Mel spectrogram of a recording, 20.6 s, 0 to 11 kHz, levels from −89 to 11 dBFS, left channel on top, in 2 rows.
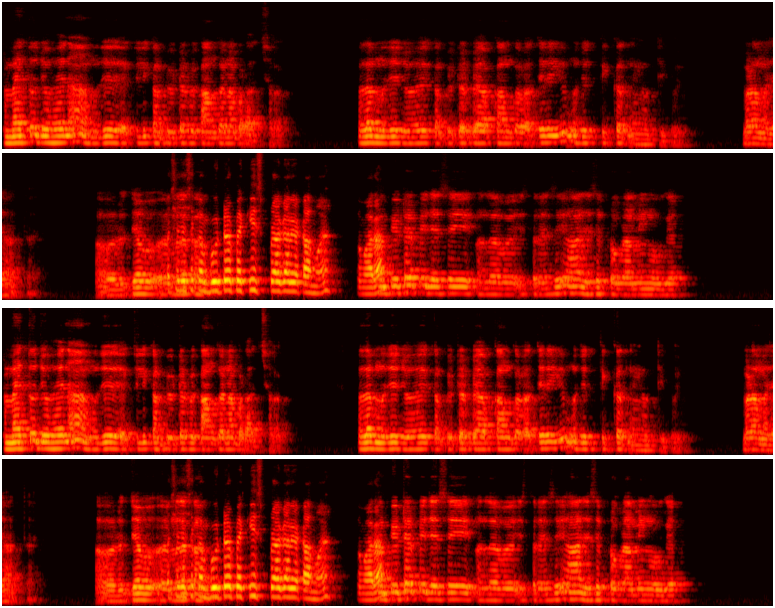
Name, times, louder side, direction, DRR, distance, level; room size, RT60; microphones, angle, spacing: voice 1, 0.0-3.7 4.7-9.1 9.9-10.7 11.5-13.1 15.3-19.2, right 1 dB, 80° right, 3.8 m, -34 dB
voice 2, 12.6-14.7 15.0-15.4, equal, ahead, 0.6 m, -26 dB
21.5 x 12.0 x 3.6 m
head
